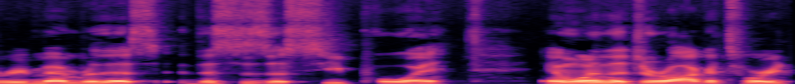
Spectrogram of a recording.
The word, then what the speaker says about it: Sepoy: that would be so here's a Sepoy rhymes with boy and here you see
